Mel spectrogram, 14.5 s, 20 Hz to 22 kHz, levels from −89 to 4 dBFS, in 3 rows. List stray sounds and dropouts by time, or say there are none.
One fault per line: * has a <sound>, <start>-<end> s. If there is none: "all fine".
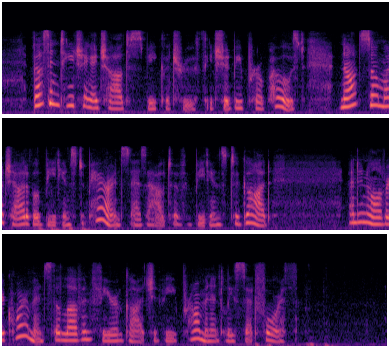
all fine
